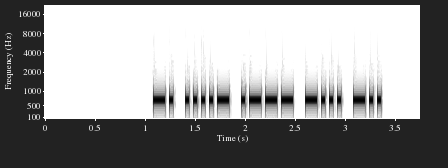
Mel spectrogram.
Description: Morse code, heard as a keyed tone, about 30 wpm, 700 Hz. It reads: N4JBD
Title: USA Call Signs - 5 Characters - 30wpm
